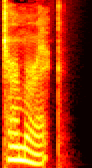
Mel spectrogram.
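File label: "turmeric", US English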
